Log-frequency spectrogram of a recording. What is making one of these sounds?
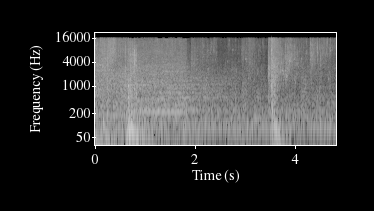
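Heavy blows thud and squelch into flesh.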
